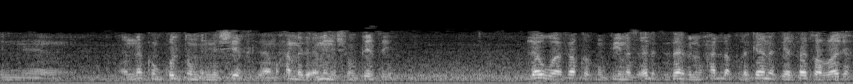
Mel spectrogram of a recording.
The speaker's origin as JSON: {"language": "Arabic", "country": "Egypt", "said": "يعني إحنا عندنا في مصر الموظف يأخذ 40 جنيه مثلا أو 50"}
